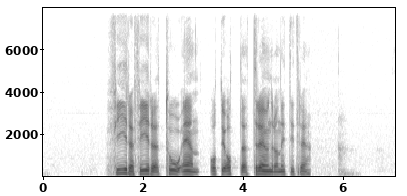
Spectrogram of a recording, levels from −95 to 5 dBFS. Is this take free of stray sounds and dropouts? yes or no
yes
